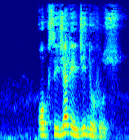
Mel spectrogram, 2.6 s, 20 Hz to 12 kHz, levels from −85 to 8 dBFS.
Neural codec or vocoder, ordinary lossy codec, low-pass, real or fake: codec, 24 kHz, 0.9 kbps, WavTokenizer, medium speech release version 2; MP3, 48 kbps; 10.8 kHz; fake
